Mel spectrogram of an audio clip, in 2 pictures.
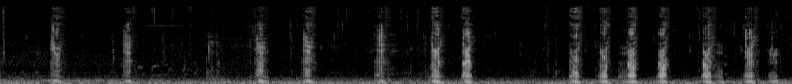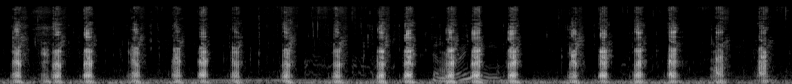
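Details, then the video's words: Guinea hog, one of several kept, talkative in the morning. About thirty short, low, broadband grunts come in a steady run, sparse at first, then quickening to one every half second in the second half. "One Talkative Pig"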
